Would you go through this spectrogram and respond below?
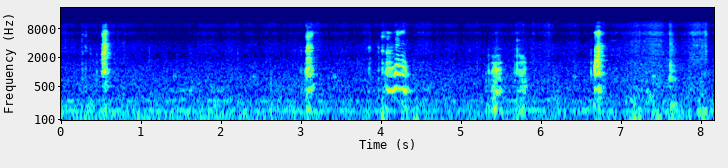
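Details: Indoor cat making strange sounds on seeing a bird: a few short, sharp chirps and chatters spaced irregularly over several seconds, quiet in between.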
